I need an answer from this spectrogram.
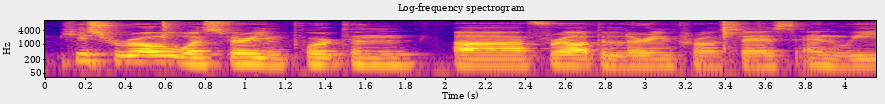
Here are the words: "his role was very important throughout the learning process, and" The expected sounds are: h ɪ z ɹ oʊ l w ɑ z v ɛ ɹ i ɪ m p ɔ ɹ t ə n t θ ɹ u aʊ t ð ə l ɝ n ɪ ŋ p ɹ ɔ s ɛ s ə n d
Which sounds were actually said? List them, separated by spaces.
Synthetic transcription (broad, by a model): h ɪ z ɹ oʊ l w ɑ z v ɛ ɹ i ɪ m p ɔ ɹ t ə n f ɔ ɹ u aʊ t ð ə l ɝ n ɪ ŋ p ɹ ɔ s ɛ s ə n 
